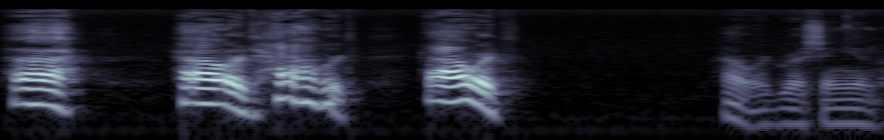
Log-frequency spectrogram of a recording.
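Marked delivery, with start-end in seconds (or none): 0.0-2.6 high, panicked screams for help; terrified, full-voiced cries; frightened shouting. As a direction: yell out in sudden fright. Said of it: "leaping away with fright, shouting".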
